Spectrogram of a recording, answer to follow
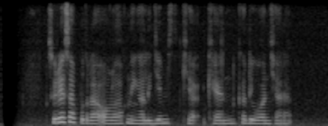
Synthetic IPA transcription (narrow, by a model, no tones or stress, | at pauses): suɾiasaput̪ɾaɔlɔɦɔk̚niŋalid͡ʒɛmskʰɛnkɨrdiwawaɲt͡ʃaɾa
